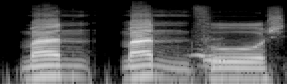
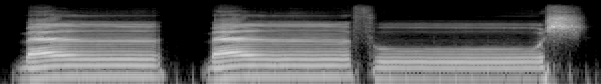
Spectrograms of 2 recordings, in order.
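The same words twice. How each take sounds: First: The n is pressed and pronounced clearly. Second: The n is hidden into a nasal sound. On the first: The speaker calls it wrong. "Tidak boleh juga nun ini jadi eh, ditekan" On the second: The speaker calls it right. "tapi dia ikhfa"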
